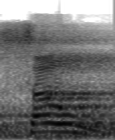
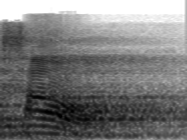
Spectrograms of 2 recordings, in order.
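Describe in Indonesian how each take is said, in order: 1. Diftong meluncur jelas ke bunyi 'u'. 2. Diftong berakhir dengan bunyi 'aw' biasa. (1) "condongkan ke huruf u sau" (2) "tidak boleh saw"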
